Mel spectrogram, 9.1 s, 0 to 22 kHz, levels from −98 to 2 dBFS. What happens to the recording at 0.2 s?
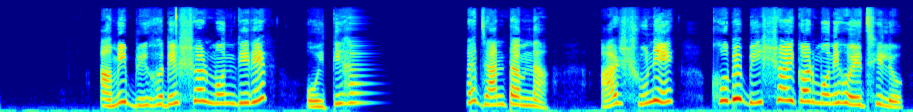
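Nothing goes wrong at 0.2 s; the audio plays through that moment intact, with no dropout, click or distortion.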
